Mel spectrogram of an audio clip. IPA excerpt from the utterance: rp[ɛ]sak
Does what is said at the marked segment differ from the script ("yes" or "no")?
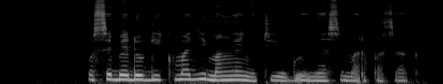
yes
